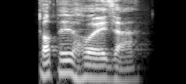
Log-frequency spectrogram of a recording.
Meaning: nominative/accusative/genitive plural of Doppelhaus
- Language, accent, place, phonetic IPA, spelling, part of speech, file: German, Germany, Berlin, [ˈdɔpl̩ˌhɔɪ̯zɐ], Doppelhäuser, noun, De-Doppelhäuser.ogg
